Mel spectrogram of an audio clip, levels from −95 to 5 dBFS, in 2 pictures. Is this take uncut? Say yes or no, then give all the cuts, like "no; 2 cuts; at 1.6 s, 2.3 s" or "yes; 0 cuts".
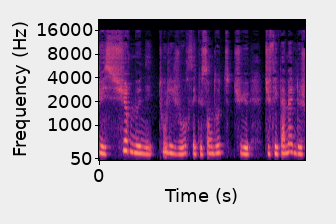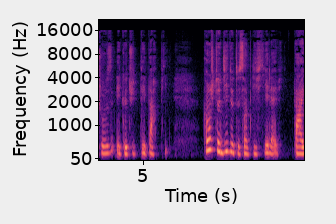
yes; 0 cuts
